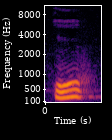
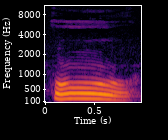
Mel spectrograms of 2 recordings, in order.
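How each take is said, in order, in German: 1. Der Vokal wird kurz gehalten. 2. Der Vokal wird etwa doppelt so lang gehalten. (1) "Erst kurz" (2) "der zweite Vokal ist immer die Verlängerung des vorigen"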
